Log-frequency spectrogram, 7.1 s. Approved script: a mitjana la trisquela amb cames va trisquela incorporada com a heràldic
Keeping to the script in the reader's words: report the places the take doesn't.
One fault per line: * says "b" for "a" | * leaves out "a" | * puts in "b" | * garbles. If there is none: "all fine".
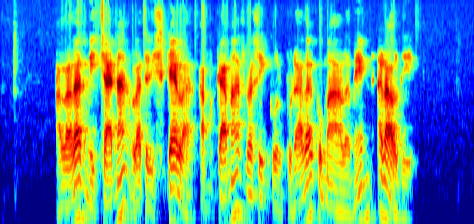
* puts in "l'edat"
* says "ser" for "trisquela"
* puts in "element"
